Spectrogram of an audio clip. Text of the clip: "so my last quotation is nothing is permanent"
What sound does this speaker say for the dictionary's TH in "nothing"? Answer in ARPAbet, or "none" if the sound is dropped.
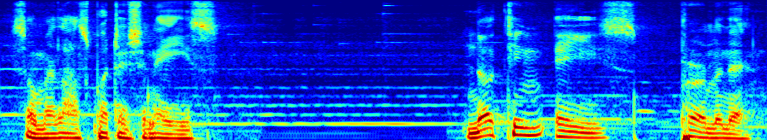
T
